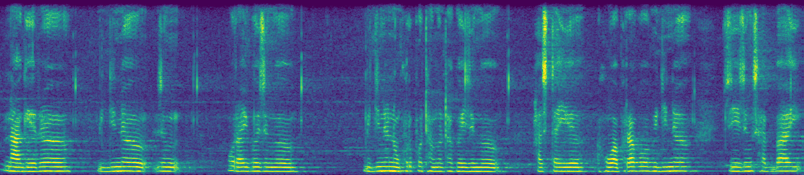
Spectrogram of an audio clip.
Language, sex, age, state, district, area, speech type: Bodo, female, 45-60, Assam, Chirang, rural, spontaneous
